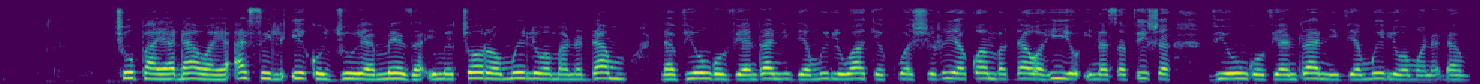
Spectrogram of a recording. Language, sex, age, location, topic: Swahili, female, 25-35, Mombasa, health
